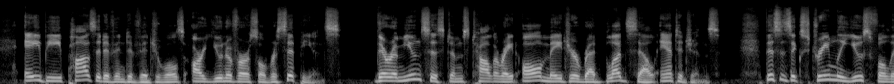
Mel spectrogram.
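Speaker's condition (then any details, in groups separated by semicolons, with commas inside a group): No condition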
